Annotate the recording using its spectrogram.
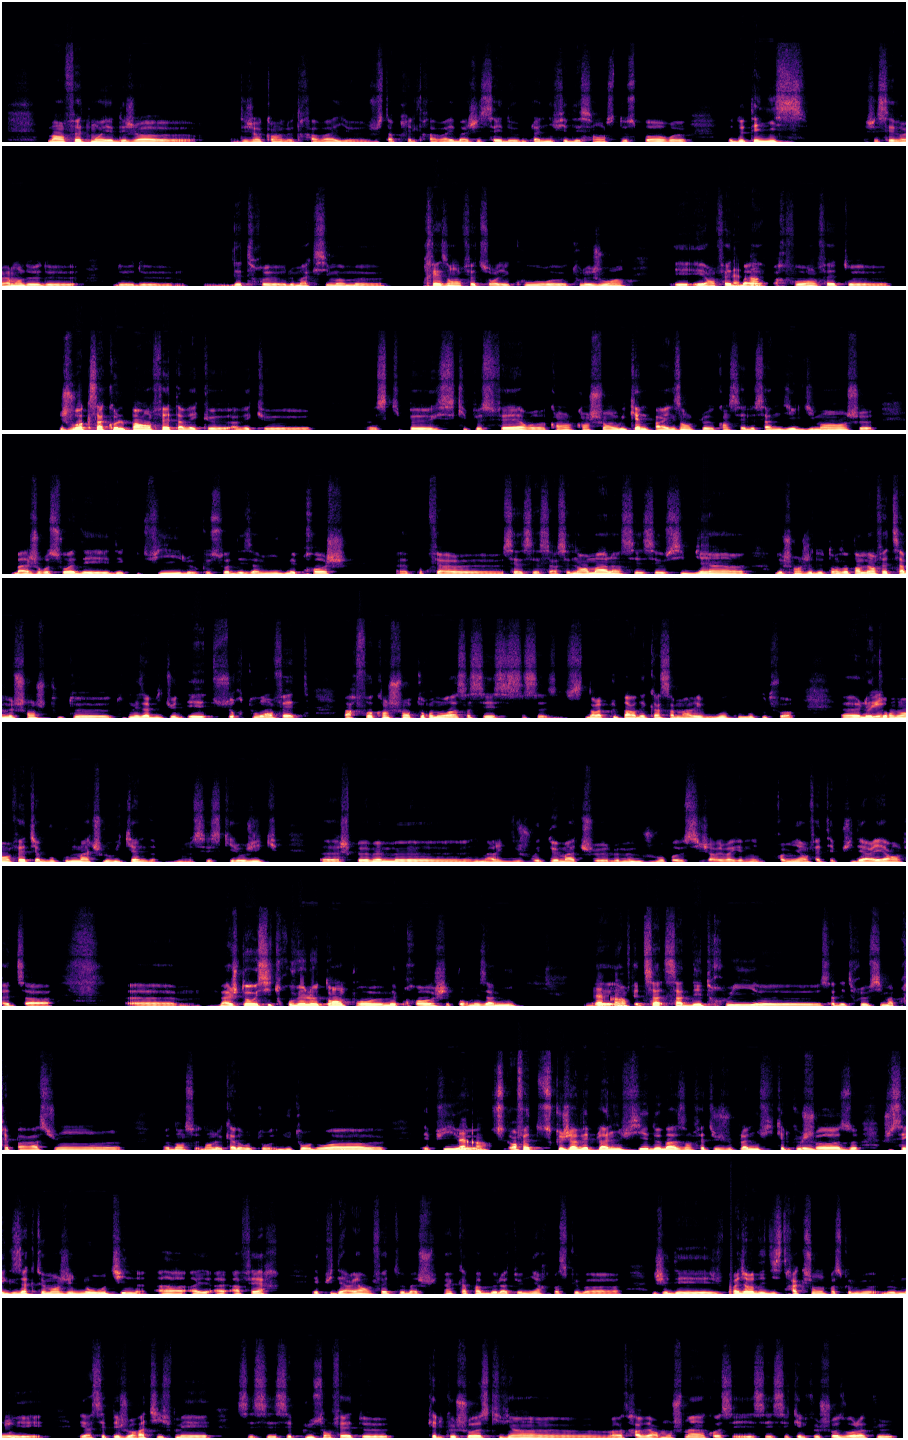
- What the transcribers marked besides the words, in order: tapping
- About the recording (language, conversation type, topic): French, advice, Comment les voyages et les week-ends détruisent-ils mes bonnes habitudes ?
